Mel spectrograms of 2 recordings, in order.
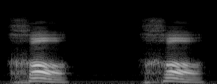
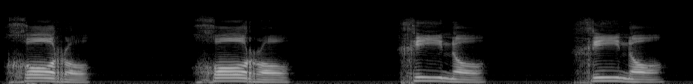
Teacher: This guttural sound is practically a very strong aspirated h, and may be made by trying to pronounce ho with the throat arranged as for saying k.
